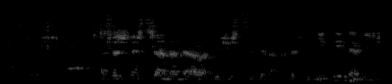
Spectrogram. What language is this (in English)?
Czech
